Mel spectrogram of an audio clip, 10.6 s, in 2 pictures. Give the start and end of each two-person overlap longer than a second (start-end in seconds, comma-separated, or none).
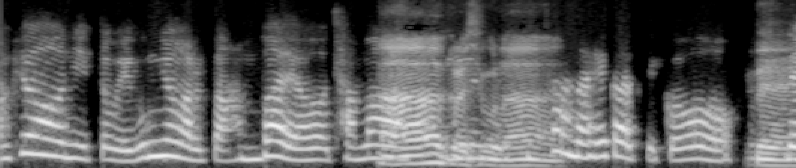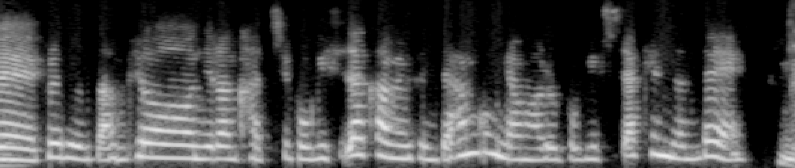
2.5-3.8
